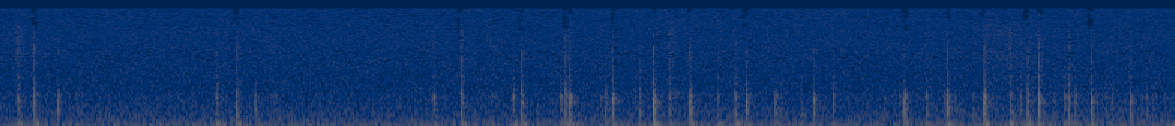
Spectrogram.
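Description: Fingertips tap and scratch the printed cover insert of a hollow plastic Fullmetal Alchemist DVD case with a dark rim, lying flat on a striped blanket. Quiet, short, dry taps with a hollow midrange tone come in irregular bursts, mixed with soft scratching over a faint background hiss. Each tap dies away almost instantly.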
